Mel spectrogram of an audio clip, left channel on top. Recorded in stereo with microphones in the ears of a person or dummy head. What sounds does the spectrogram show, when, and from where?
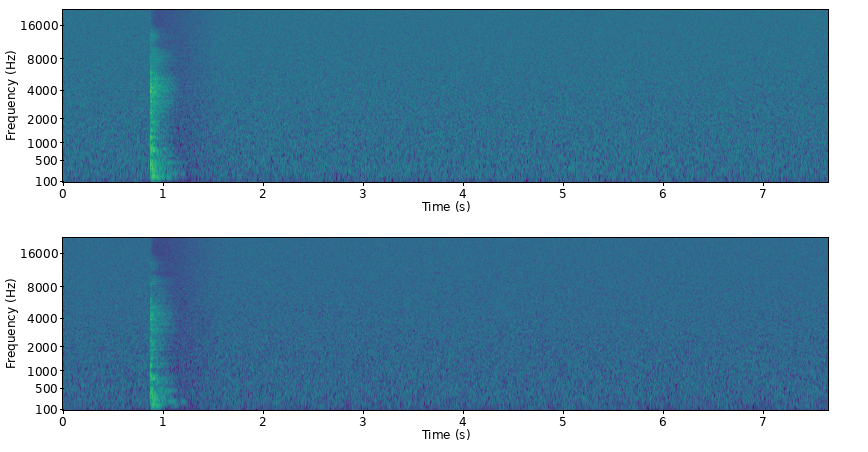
0.9 s a snare drum: 5° left (ahead or behind), 3.5 m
